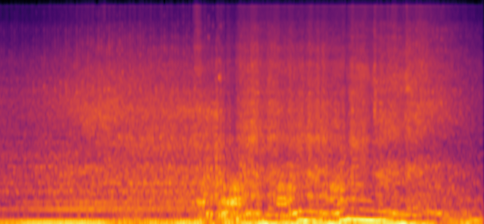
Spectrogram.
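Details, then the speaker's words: Honda Civic engine bay: after revving, a low foghorn-like wail swoops up and down in pitch as revs fall; owner suspects the PCV, cause unknown. "It makes a bit of a wailing noise after I give it some gas. I have no idea what this might be."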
